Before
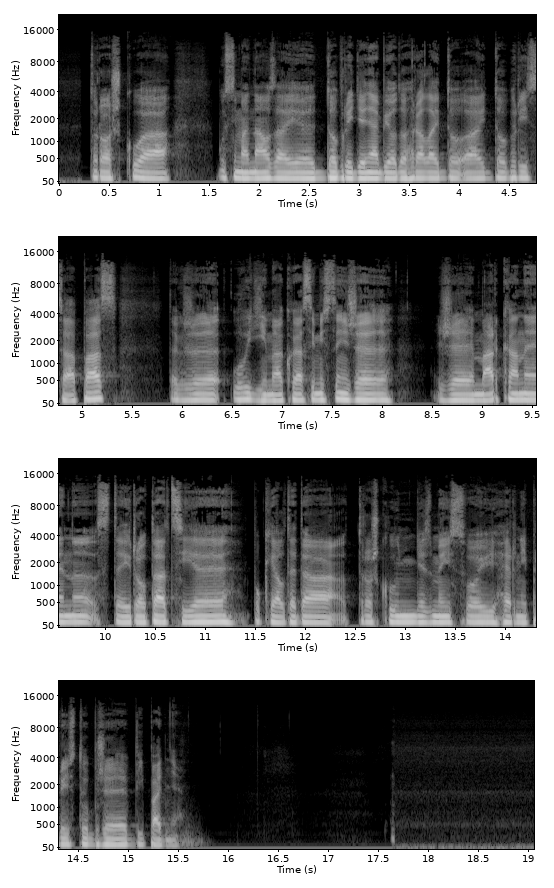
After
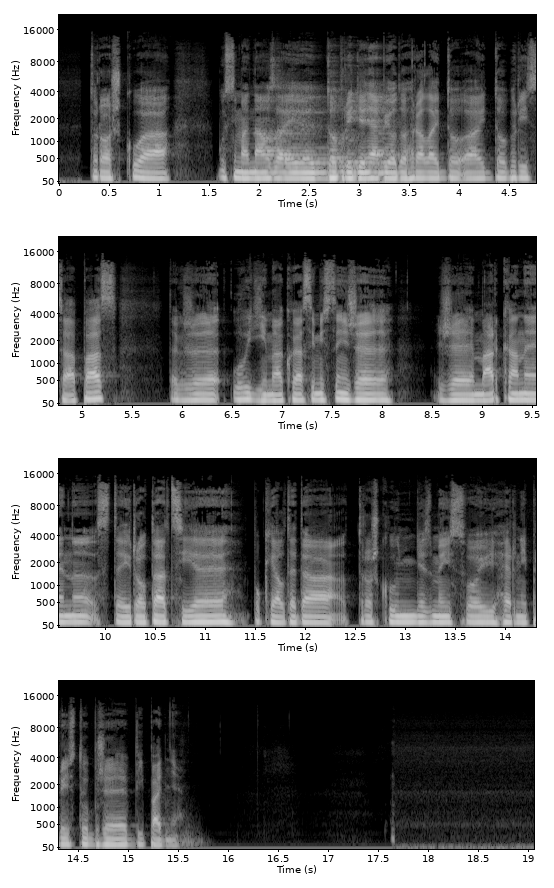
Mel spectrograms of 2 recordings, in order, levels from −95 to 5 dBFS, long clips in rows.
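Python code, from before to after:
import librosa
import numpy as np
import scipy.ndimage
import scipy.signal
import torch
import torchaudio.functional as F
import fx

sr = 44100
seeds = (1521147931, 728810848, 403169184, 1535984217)

y = fx.reverb_throw(x, sr, start_s=1.97, length_s=1.2, rt60_s=1.0, drr_db=5.0)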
